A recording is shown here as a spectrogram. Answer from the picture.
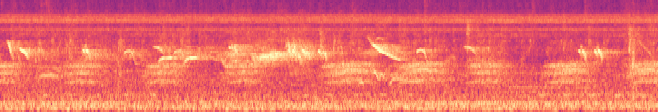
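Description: Near silence with birds chirping faintly: scattered short calls and one quick falling note.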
